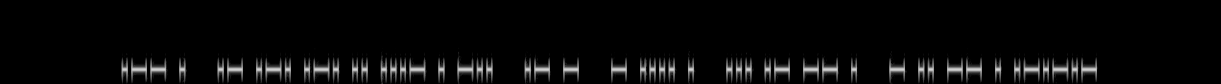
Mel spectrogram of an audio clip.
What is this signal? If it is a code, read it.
Morse code, heard as a keyed tone, about 25 wpm, 700 Hz. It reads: WE ARRIVED AT THE SAME TIME.
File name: practice / 25wpm / Sentences with 3-Word Phrases - 25wpm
